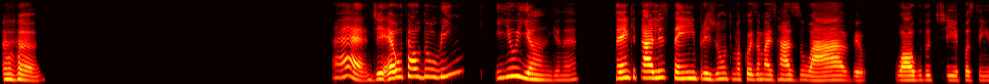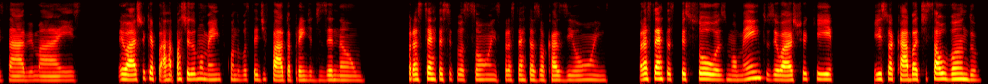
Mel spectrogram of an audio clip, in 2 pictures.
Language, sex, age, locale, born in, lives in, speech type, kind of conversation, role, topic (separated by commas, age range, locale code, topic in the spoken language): Portuguese, female, 30-34, pt-BR, Brazil, United States, conversation, podcast, guest, O que você faz quando precisa dizer não?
